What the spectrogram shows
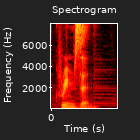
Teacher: I heard this word being pronounced incorrectly with s sound but actually the correct pronunciation is with the z sound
